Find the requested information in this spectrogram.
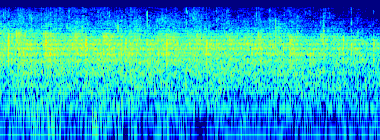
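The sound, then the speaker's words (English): A church audience gives a round of applause as a clap offering to the Lord: steady, dense clapping that stays at an even, moderate level throughout. “Yeah, I mean, give the Lord a clap offering for that one.”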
